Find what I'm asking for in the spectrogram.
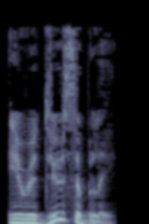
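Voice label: "irreducibly", British English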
